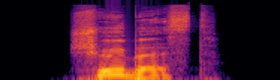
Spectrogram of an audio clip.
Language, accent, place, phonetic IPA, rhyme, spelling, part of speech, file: German, Germany, Berlin, [ˈʃøːbəst], -øːbəst, schöbest, verb, De-schöbest.ogg
- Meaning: second-person singular subjunctive II of schieben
